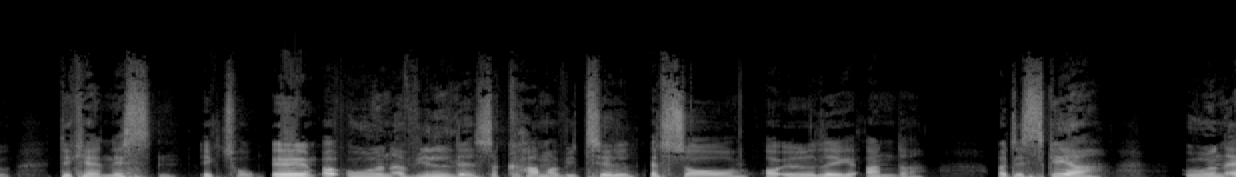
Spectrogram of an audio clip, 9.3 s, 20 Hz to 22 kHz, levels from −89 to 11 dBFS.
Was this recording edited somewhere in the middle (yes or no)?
yes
